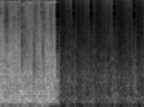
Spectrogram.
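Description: Gunfire in the video game Borderlands, a rapid burst of loud automatic shots that erupts abruptly after a quieter moment and keeps rattling steadily to the end.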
